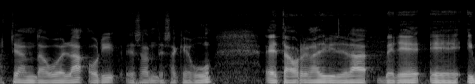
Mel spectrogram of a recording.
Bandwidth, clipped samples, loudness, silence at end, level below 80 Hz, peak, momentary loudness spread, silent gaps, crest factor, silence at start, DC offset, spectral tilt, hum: 13.5 kHz; under 0.1%; -27 LUFS; 0 s; -42 dBFS; -10 dBFS; 10 LU; none; 18 dB; 0 s; under 0.1%; -7.5 dB/octave; none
